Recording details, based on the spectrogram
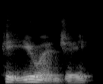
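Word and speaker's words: peng: pong so it's pronounced always pronounced p-u-n-g and pung means um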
